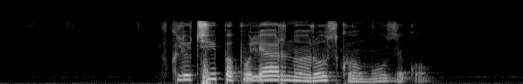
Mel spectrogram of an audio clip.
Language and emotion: Russian, sad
